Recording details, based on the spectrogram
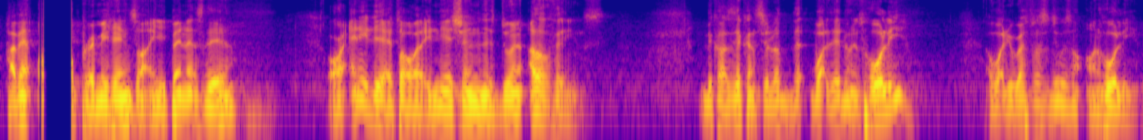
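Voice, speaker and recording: A man's voice: deep voice, sing-song, a little fast, darkish tone. A Barbadian man speaking from the floor at a public meeting, declaiming with emphatic rises. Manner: declaiming, rising to emphatic peaks. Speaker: audience member at a public meeting. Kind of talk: impassioned public speech. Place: large hall at a public meeting.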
